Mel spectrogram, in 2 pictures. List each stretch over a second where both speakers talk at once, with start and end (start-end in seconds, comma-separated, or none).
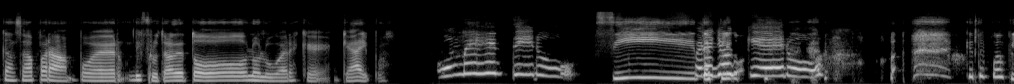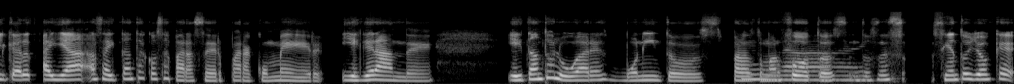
17.5-18.9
